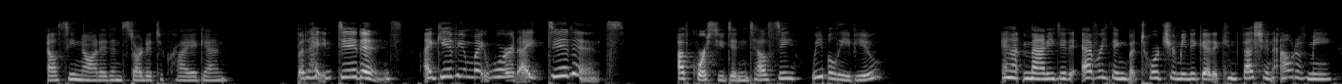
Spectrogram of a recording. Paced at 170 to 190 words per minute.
Yes: average, 175 wpm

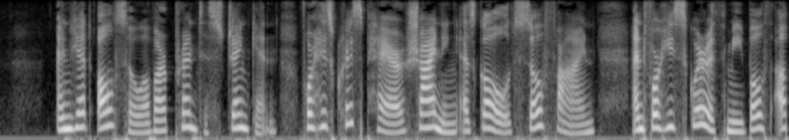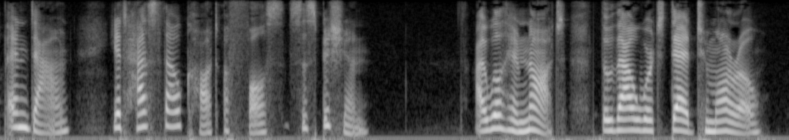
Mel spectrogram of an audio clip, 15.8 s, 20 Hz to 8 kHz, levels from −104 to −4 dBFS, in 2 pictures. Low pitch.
No: high, 235 Hz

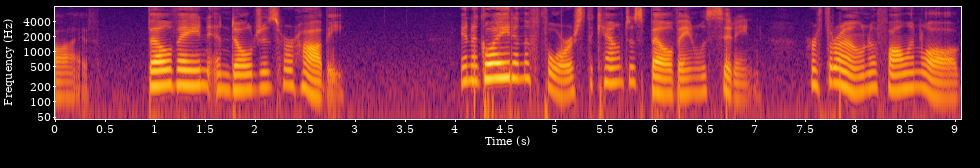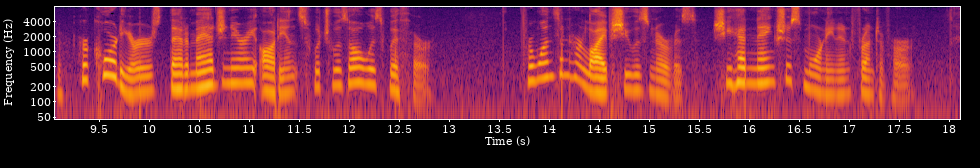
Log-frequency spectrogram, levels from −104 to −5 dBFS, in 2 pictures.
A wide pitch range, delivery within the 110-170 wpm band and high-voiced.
Yes: wide, 7.0 semitones; average, 160 wpm; high, 195 Hz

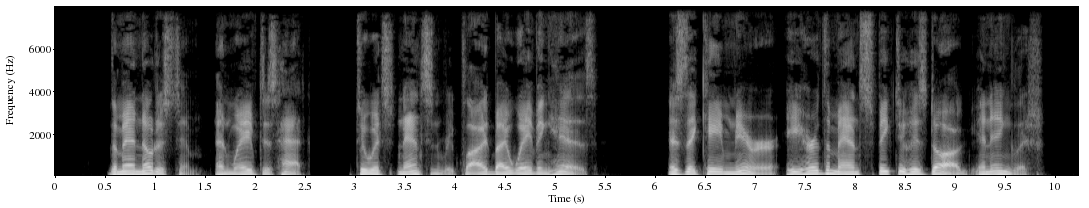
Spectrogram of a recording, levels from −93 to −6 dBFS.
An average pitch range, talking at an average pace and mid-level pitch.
No: average, 3.8 semitones; average, 170 wpm; low, 115 Hz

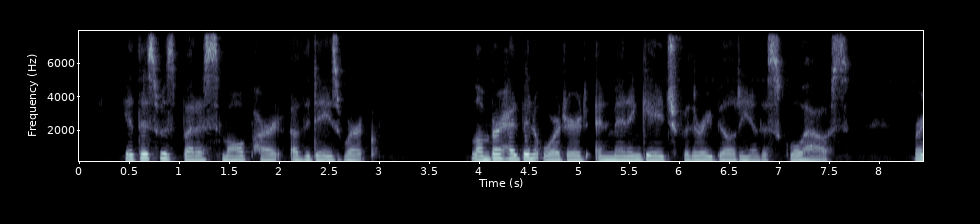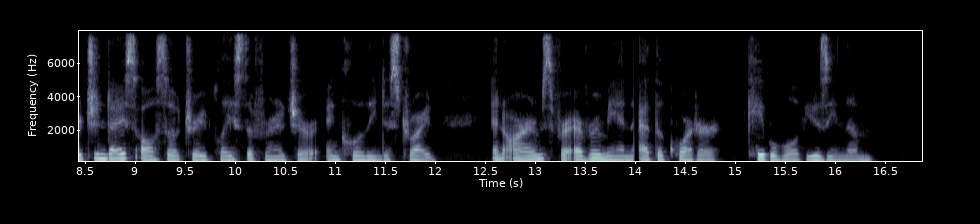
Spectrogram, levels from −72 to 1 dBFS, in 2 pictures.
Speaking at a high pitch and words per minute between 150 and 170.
Yes: high, 215 Hz; average, 165 wpm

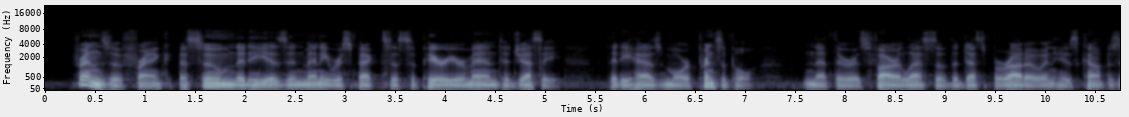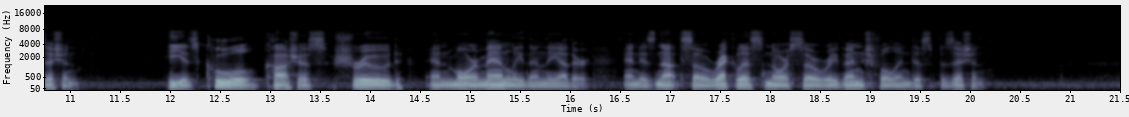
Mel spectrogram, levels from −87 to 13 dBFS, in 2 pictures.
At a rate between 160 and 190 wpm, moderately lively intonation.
No: average, 150 wpm; average, 3.6 semitones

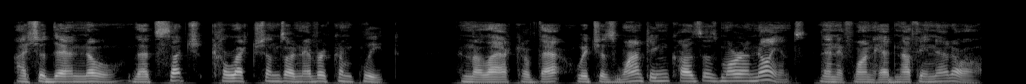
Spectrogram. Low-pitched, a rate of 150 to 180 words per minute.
Yes: low, 130 Hz; average, 170 wpm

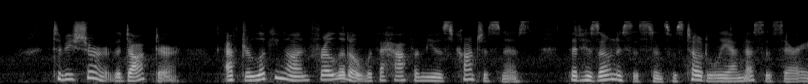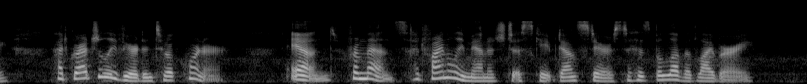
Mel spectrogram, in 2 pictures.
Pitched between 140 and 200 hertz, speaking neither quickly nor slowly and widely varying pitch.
Yes: high, 190 Hz; average, 170 wpm; wide, 6.4 semitones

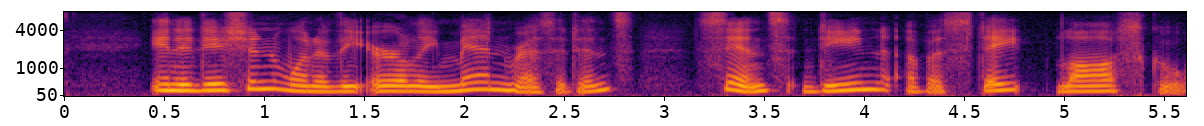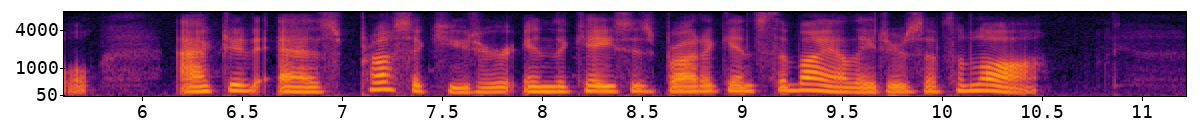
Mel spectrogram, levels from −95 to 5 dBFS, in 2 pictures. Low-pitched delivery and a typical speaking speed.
No: medium, 185 Hz; average, 150 wpm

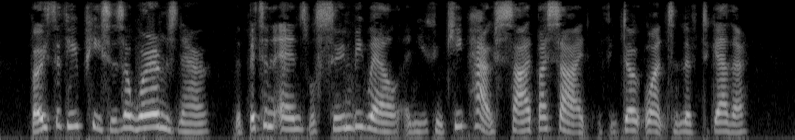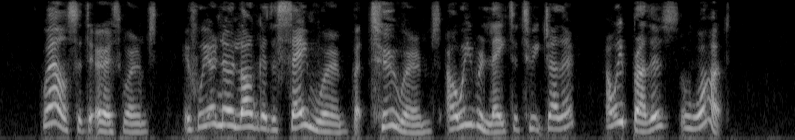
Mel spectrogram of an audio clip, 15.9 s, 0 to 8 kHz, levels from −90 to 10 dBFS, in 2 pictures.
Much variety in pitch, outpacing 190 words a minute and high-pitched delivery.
Yes: wide, 7.4 semitones; fast, 205 wpm; high, 245 Hz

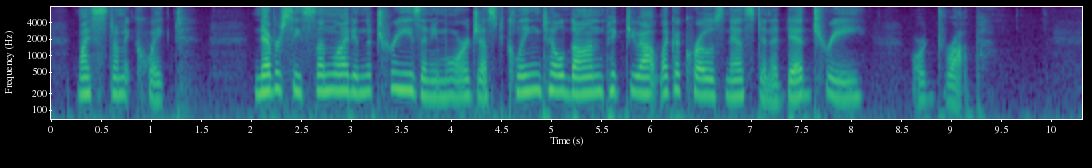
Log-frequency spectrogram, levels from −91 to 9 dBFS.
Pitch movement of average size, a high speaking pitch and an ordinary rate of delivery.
Yes: average, 3.3 semitones; high, 205 Hz; average, 165 wpm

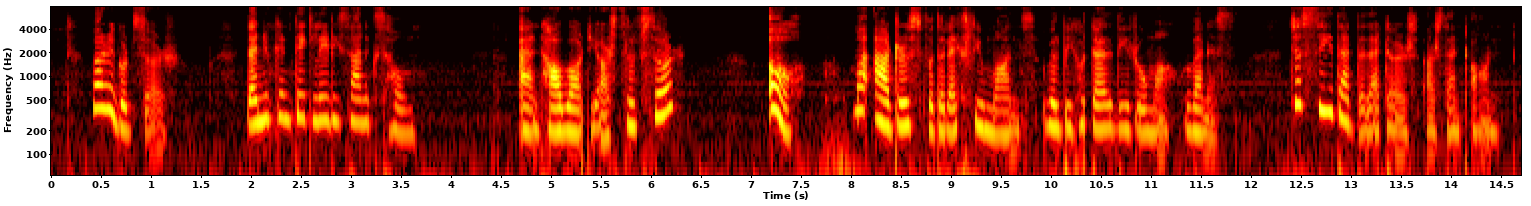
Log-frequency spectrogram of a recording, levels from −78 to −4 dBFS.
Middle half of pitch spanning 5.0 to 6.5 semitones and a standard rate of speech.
Yes: wide, 5.6 semitones; average, 150 wpm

